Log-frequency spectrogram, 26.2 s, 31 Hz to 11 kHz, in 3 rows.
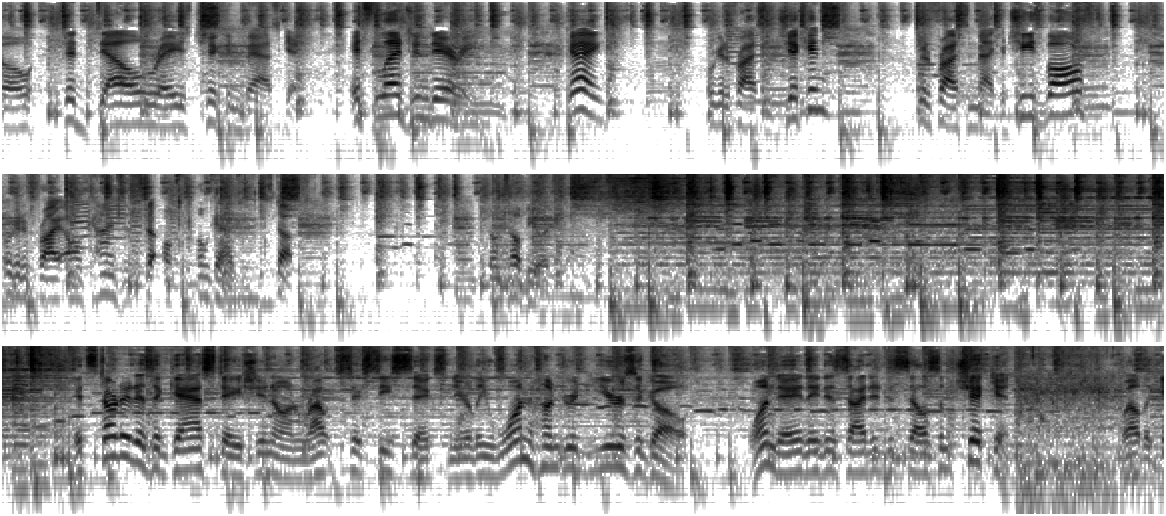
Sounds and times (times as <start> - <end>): Speech: 0.0 - 4.6, 5.3 - 6.3, 6.9 - 11.0, 12.3 - 13.0, 18.0 - 25.0, 25.8 - 26.1
Music: 0.0 - 26.1.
